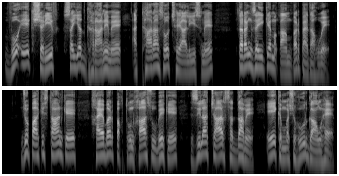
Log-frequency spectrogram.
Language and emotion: Urdu, neutral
